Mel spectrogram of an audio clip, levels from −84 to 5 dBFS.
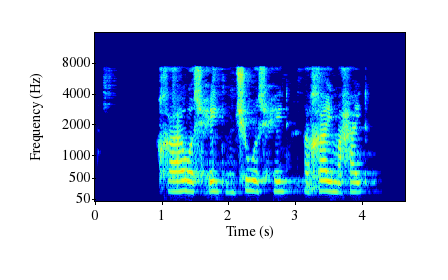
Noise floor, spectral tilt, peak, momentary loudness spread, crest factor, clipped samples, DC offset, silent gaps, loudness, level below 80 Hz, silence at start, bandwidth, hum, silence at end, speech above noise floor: under -90 dBFS; -0.5 dB/octave; -8 dBFS; 12 LU; 20 dB; under 0.1%; under 0.1%; 0.35-0.92 s; -26 LUFS; -82 dBFS; 0.15 s; 7.8 kHz; none; 0.55 s; over 63 dB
